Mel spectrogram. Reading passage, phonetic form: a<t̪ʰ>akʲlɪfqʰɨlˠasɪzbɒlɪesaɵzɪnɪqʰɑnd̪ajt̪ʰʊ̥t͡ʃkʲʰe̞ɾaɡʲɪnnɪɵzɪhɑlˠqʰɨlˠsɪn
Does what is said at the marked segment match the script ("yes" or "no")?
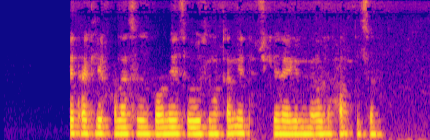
yes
